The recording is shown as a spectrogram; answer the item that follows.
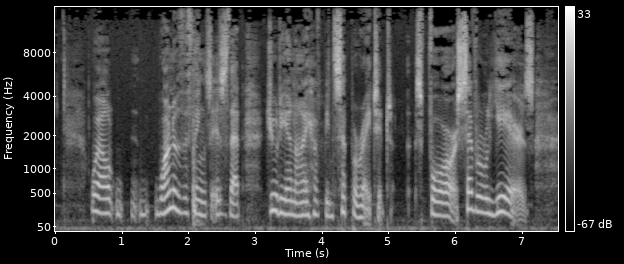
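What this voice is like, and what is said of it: British accent. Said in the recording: “you're German by birth. You have a British accent because you were raised in England”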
